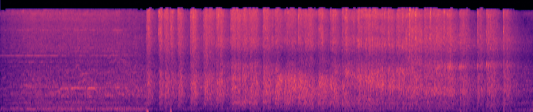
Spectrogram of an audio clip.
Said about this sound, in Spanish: Son pistolas, ven.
